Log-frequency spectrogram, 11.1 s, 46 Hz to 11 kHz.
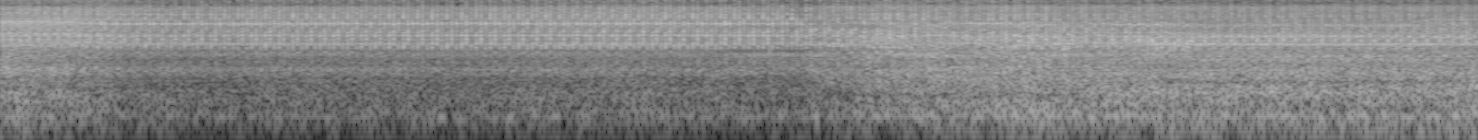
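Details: Toyota Land Cruiser Prado 120 4.0 VVT-i petrol V6 at cold idle: loud diesel-tractor-like rattle with whole-car vibration, stopping once warm; persists despite new timing chain, tensioners, oil and filter and good oil pressure; cause unknown.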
